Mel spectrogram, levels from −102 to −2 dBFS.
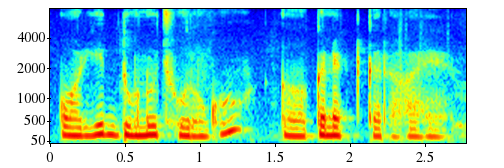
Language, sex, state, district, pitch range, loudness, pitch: Hindi, female, Himachal Pradesh, Shimla, 170-200 Hz, -18 LUFS, 185 Hz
